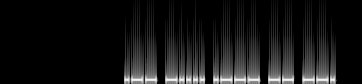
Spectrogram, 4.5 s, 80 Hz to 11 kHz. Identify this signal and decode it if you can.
Morse code, heard as a keyed tone, about 28 wpm, 700 Hz. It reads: W6JMG
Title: USA Call Signs - 5 Characters - Repeated 2x - 28wpm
